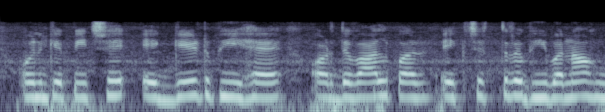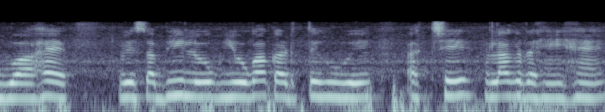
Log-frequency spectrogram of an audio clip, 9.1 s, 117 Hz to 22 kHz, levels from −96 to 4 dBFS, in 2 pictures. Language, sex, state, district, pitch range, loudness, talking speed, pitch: Hindi, female, Uttar Pradesh, Etah, 230-245 Hz, -20 LUFS, 165 wpm, 235 Hz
